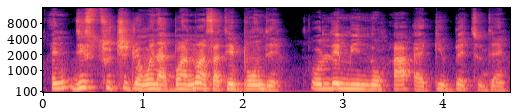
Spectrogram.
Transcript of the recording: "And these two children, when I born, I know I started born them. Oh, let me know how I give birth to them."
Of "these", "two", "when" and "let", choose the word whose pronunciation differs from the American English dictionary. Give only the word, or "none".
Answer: these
